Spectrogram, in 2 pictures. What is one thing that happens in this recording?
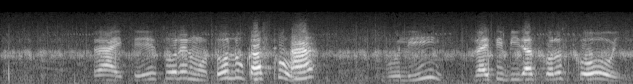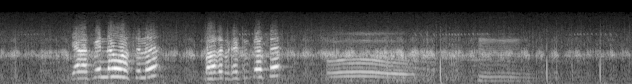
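A young woman sings softly nearby.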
